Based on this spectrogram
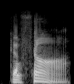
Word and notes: guffaw: American English

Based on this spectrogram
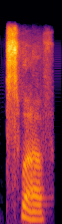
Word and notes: swerve: Indian

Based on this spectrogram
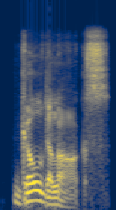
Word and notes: Goldilocks: British English

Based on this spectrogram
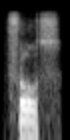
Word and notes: false: British English

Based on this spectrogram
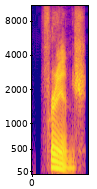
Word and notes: fringe: American English

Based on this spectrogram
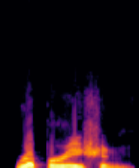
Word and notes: reparation: American English

